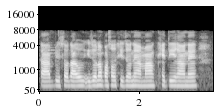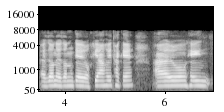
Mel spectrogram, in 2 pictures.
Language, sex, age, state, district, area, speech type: Assamese, female, 60+, Assam, Morigaon, rural, spontaneous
